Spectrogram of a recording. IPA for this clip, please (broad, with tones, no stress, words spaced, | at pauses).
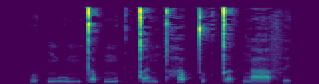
ʊ˧k̚ muː˨˥mt̪ɐ˥p̚n̪ʊ˧k̚ t̪ɐ˨˥nt̪ʰɐ˥p̚t̪ʊ˨k̚ t̪ɐ˨˥k̚ŋaː˥ fɪ˧k̚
